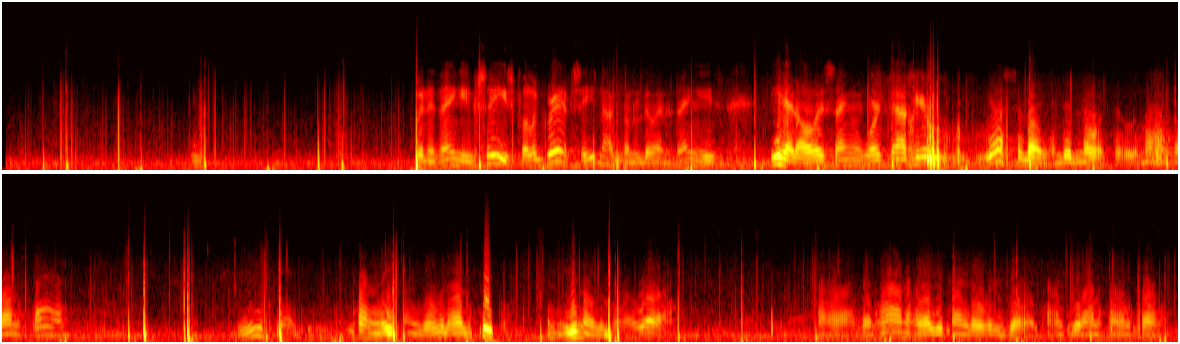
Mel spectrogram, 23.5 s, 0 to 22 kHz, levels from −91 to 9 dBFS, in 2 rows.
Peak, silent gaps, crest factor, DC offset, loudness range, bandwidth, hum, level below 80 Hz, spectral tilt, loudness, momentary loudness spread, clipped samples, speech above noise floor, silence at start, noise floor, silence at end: 0 dBFS; none; 24 dB; under 0.1%; 11 LU; 4.6 kHz; none; -42 dBFS; -11 dB/octave; -24 LUFS; 23 LU; under 0.1%; 27 dB; 0.5 s; -50 dBFS; 0.1 s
